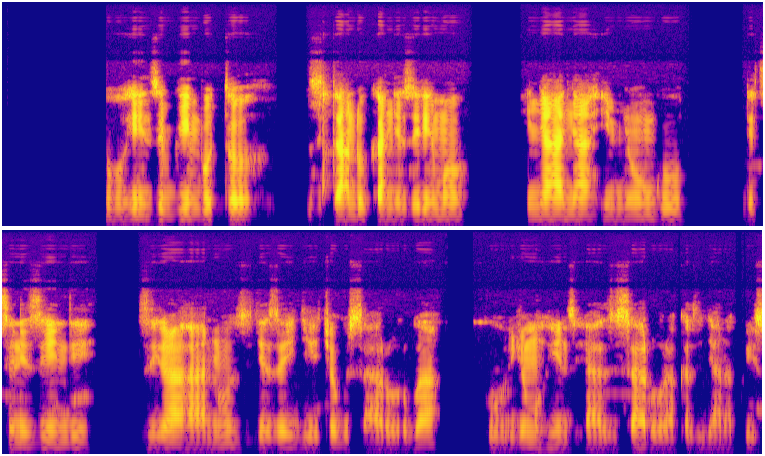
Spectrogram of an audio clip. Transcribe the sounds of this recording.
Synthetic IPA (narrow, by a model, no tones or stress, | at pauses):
uβuhiːnzib̚ɡiːmbuto̞ | zitaːndukʰaɲe̞ziɾimo̞ | iɲaːɲaimɲuːŋɡu | nde̞t͡se̞niziːndi | ziɾahaːn̥huziɟe̞ze̞iɟihe̞co̞ɡusaɾuːɾɡwa | uβuɾɟuːmuɦiːnzijazisaɾuːɾakaziɟaːnakwiːsi̥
